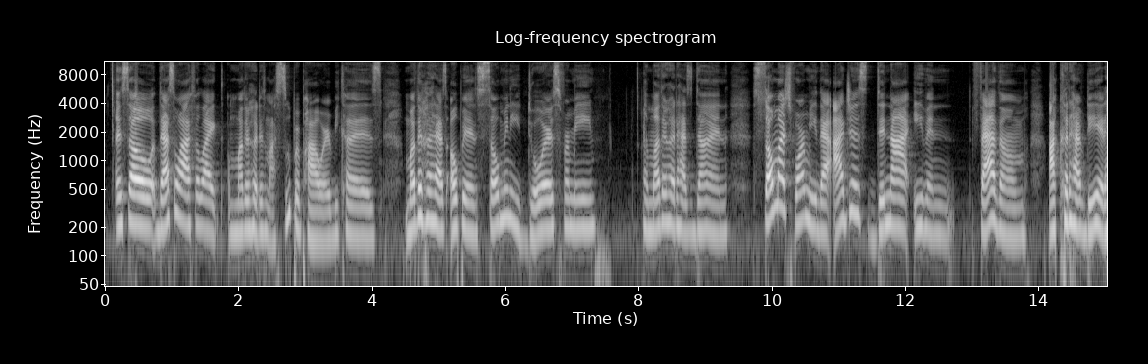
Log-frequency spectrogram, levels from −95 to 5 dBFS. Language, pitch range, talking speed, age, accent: English, 165-210 Hz, 155 wpm, 20-39, American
